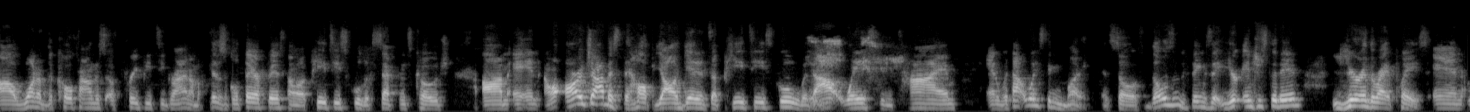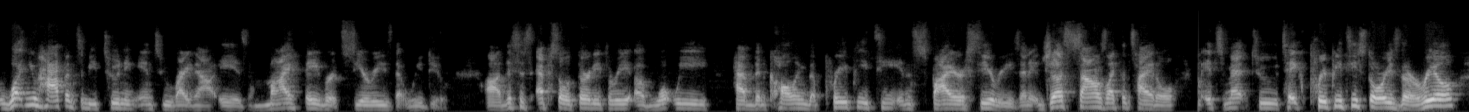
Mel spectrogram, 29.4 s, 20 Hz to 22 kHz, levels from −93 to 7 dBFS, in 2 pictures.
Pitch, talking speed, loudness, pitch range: 125 Hz, 220 wpm, -26 LUFS, 115-150 Hz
